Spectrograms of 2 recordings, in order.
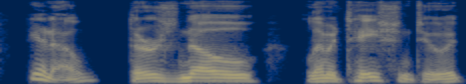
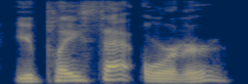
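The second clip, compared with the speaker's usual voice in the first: ordinary talk, nothing marked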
